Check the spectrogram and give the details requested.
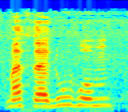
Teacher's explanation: سا نرمی کے ساتھ زبان کی نوک دانتوں سے باہر نکال کے پڑھا جائے گا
